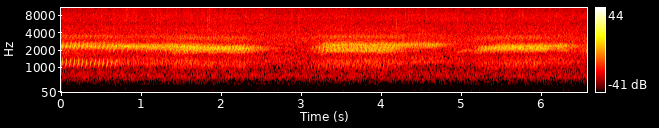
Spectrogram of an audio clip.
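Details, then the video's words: Night chorus of many tree frogs in Eastern Pennsylvania in early summer, three long buzzy trills following one another with short dips between them, a gentle steady texture and no other sounds. "Dozens of tree frogs sing"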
